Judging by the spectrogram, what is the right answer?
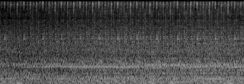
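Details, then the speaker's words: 2009 Nissan Maxima misfire at idle after owner replaced several parts: steady idle with a recurring bump in the rhythm. "So, all right, so in the midst of determining a misfire, if you don't have a scan tool, and like me, being that I replaced all this stuff and it's doing it, it just has a rhythm to it, like you"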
